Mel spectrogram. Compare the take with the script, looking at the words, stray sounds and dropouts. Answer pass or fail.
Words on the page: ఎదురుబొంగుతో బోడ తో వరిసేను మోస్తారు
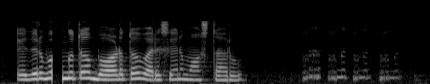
fail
